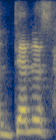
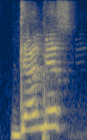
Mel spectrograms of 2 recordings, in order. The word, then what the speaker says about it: Demis: but they wouldn't allow a Dennis uh haseby I got his name wrong but he's Demis has said sorry did I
